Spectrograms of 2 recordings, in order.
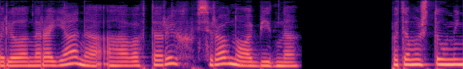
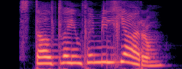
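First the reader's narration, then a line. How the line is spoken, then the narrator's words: Shout. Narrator (Russian): выкрикнул Саламандр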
